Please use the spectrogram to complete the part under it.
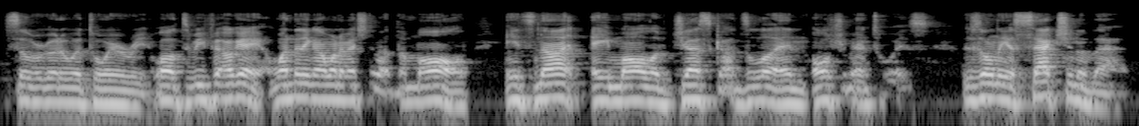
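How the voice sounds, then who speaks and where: Young man, hoarse, cracking voice, rambling stream chat, throat clearing. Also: medium pitch, fairly quick, hardly any pauses. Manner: rambling, chatty, frequent fillers and throat clearing. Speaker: live stream host. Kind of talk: casual live stream chat, reading viewer comments.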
